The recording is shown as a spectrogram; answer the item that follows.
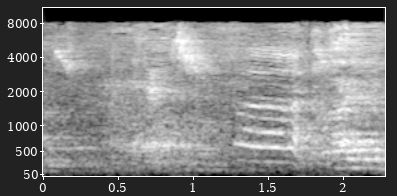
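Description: A man's voice through a microphone: brief vocal sounds and breaths between phrases of a speech, with a short drawn-out falling utterance near the end.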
